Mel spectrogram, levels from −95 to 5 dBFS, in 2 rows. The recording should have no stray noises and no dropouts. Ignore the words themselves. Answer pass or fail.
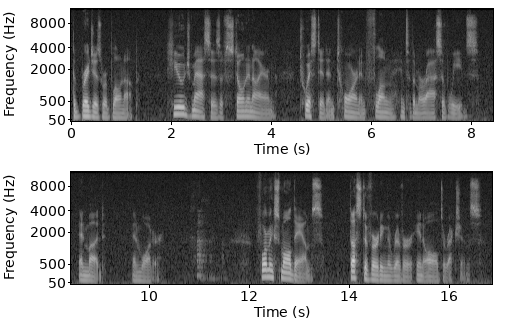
fail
